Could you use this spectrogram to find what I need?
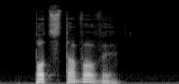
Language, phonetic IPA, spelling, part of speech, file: Polish, [ˌpɔtstaˈvɔvɨ], podstawowy, adjective, Pl-podstawowy.ogg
